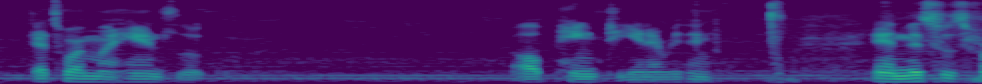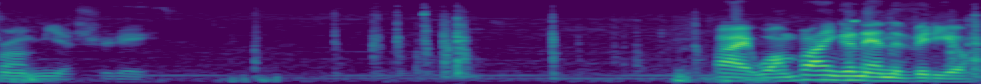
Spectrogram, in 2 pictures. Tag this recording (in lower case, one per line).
speech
